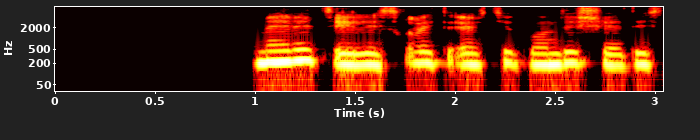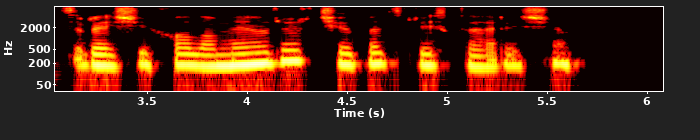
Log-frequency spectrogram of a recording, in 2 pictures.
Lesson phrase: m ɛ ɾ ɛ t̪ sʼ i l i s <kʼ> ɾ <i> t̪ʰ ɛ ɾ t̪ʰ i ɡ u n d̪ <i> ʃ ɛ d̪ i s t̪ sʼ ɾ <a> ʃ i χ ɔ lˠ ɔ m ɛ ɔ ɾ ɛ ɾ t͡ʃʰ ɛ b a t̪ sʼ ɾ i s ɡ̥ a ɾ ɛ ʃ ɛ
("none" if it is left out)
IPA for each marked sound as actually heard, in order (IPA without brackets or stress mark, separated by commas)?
qʼ, i, i, ɛ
